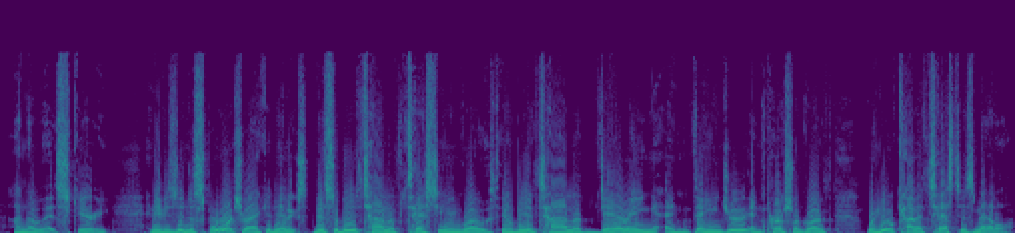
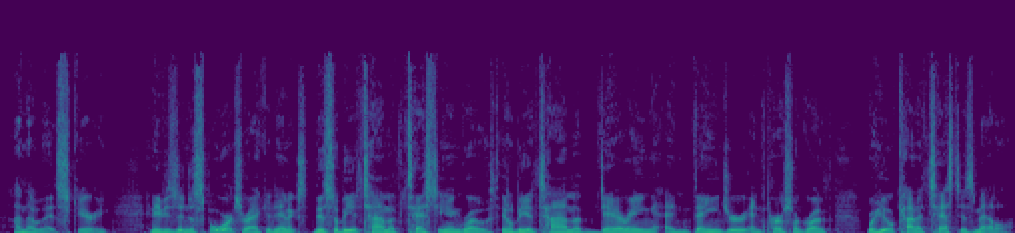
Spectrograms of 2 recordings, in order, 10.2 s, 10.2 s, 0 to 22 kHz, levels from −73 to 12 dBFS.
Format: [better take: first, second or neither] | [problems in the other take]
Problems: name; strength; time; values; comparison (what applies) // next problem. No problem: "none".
second | distortion; heavy; 7 dB below the speech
